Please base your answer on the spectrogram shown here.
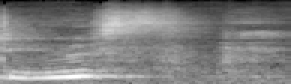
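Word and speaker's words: Doucce: tea there's a few brands like that brand deuce i can't i can't say that name without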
